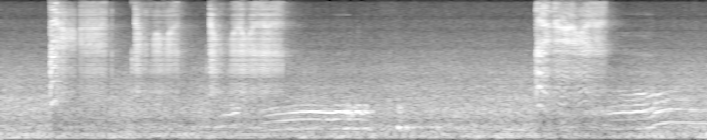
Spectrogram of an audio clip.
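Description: A frog gives harsh, shrill screams in loud bursts, with a pause before the final cry.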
